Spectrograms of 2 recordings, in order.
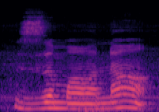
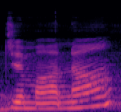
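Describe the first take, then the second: First: ज़माना with a z, said slowly; z in zamaana. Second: जमाना with a plain ज; plain j in jamaana. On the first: (नुक्ते के साथ ज़माना) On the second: (बिना नुक्ते के जमाना) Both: Shown as a demonstration.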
